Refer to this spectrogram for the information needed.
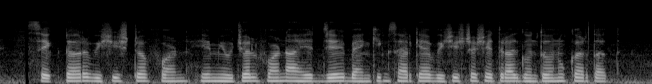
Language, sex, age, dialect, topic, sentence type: Marathi, male, 18-24, Varhadi, banking, statement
